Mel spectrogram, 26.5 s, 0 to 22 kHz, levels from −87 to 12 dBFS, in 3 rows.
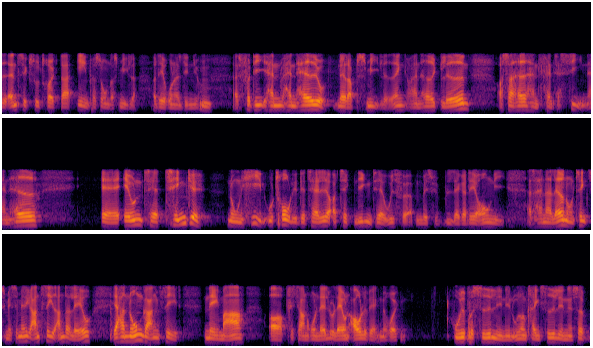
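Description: Nothing goes wrong anywhere in this speech, which just has the narrow, boxy character of G.711 telephone coding, with the band sitting between roughly 250 Hz and 3.7 kHz as you'd expect from an ordinary phone line.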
